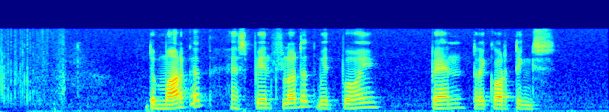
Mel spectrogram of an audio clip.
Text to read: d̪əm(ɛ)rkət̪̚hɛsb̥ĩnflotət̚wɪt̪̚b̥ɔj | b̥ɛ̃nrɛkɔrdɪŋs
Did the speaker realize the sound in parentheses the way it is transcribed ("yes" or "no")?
no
